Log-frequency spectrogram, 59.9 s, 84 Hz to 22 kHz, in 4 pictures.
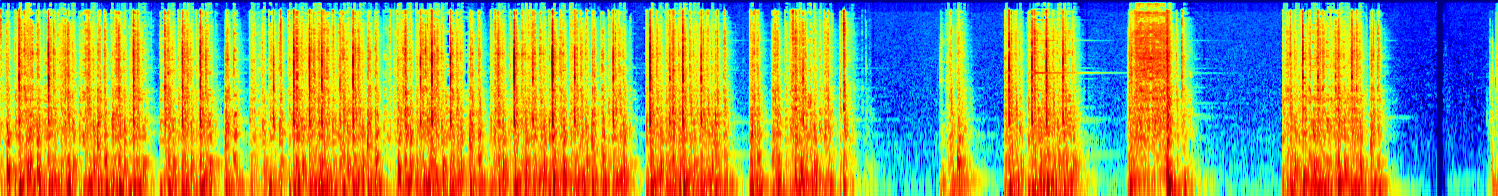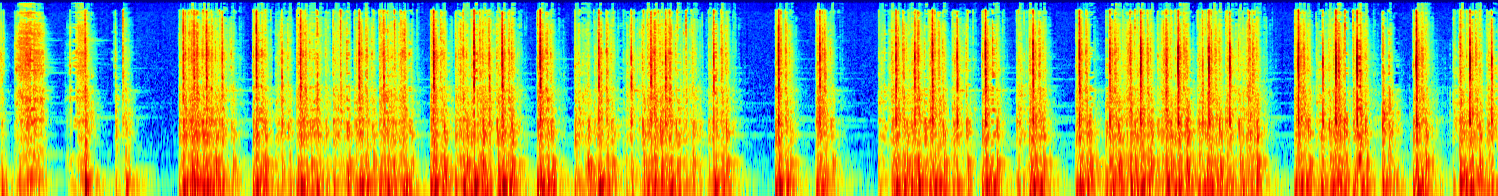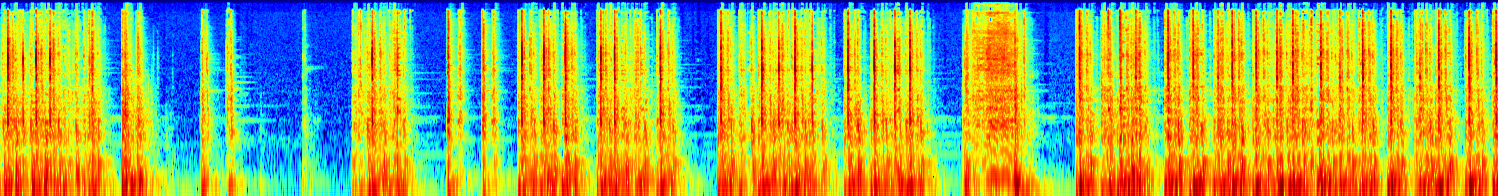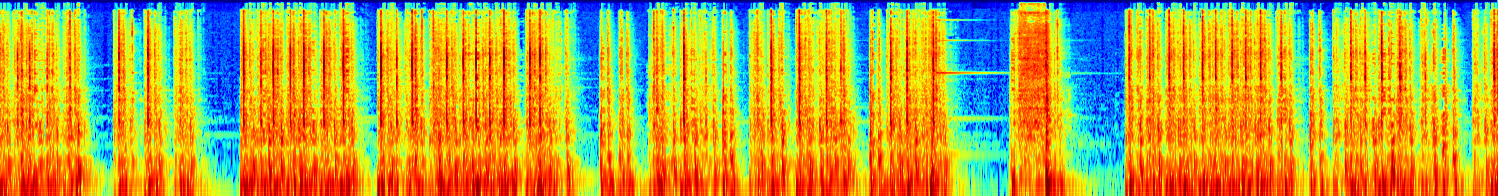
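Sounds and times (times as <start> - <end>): typewriter keys clacking: 47.4 - 54.4, 56.2 - 59.9.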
